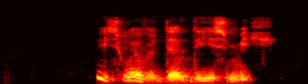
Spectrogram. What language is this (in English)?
Kabyle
